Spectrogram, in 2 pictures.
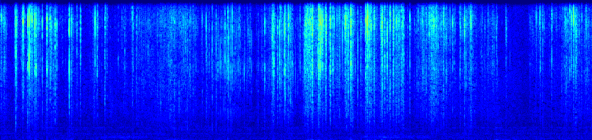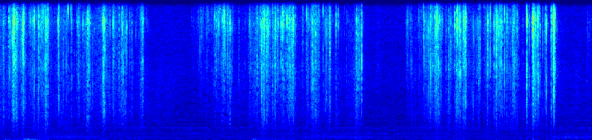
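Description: A silver sequined top hanging on a hanger has its sequins rubbed and scratched with long red nails. The result is a quiet, bright, crinkly rustle of rapid, dense scratches rising and falling in bursts, with a faint low rumble underneath.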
